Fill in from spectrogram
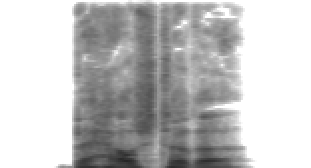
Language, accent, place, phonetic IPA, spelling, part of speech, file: German, Germany, Berlin, [bəˈhɛʁʃtəʁə], beherrschtere, adjective, De-beherrschtere.ogg
- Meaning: inflection of beherrscht: 1. strong/mixed nominative/accusative feminine singular comparative degree 2. strong nominative/accusative plural comparative degree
